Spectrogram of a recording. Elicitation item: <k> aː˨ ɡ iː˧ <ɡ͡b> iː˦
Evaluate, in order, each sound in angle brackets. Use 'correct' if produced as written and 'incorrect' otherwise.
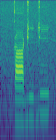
correct, incorrect

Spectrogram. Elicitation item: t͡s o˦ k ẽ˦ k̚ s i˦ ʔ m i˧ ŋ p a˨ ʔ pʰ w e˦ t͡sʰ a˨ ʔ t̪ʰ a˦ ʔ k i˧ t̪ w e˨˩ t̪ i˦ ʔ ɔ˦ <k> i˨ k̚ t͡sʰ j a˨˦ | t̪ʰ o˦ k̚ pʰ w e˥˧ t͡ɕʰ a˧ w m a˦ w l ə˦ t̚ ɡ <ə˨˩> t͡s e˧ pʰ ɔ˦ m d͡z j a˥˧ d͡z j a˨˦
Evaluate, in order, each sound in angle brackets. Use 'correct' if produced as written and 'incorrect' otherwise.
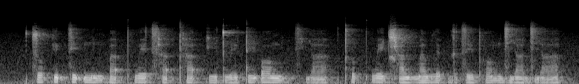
incorrect, correct

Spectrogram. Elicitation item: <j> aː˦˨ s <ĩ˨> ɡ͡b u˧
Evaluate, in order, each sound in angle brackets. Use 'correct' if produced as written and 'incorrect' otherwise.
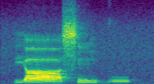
correct, incorrect

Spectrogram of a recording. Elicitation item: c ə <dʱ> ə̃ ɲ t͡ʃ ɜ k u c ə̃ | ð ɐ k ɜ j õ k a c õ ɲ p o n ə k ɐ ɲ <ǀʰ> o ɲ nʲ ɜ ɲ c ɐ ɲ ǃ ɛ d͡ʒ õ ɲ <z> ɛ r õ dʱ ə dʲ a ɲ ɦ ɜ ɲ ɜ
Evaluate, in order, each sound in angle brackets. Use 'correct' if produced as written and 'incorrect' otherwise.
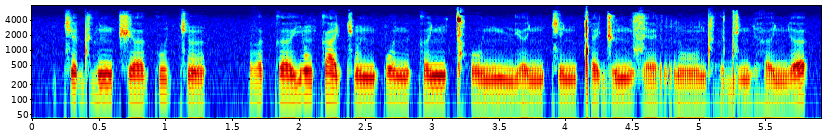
correct, correct, correct

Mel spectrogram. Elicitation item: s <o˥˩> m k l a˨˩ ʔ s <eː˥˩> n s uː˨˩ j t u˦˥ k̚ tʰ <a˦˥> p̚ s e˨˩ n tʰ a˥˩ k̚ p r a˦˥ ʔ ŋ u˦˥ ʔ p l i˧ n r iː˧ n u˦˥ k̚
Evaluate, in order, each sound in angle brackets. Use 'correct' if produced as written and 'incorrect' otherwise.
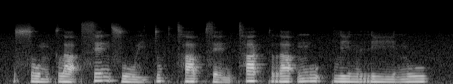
incorrect, incorrect, correct

